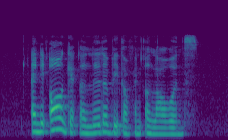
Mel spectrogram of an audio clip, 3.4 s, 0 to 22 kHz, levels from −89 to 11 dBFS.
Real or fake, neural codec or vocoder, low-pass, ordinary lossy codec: real; none; none; none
